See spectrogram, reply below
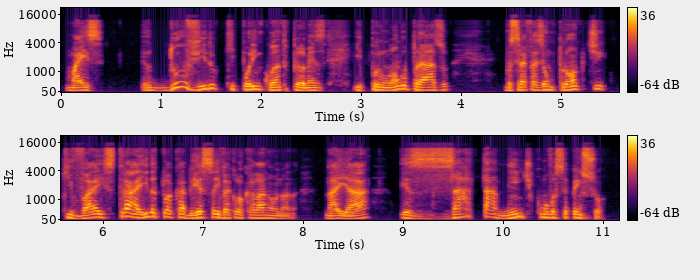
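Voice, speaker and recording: This is an enthusiastic Brazilian announcer speaking casually in an interview. His husky voice moves animatedly up and down in pitch, and he stresses his points hard. The recording is dry and close. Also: animated, moderate pace, no echo. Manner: enthusiastic, emphatic, with frequent restarts. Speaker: professional announcer and radio director.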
